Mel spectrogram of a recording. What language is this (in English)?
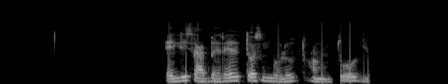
Mpumpong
